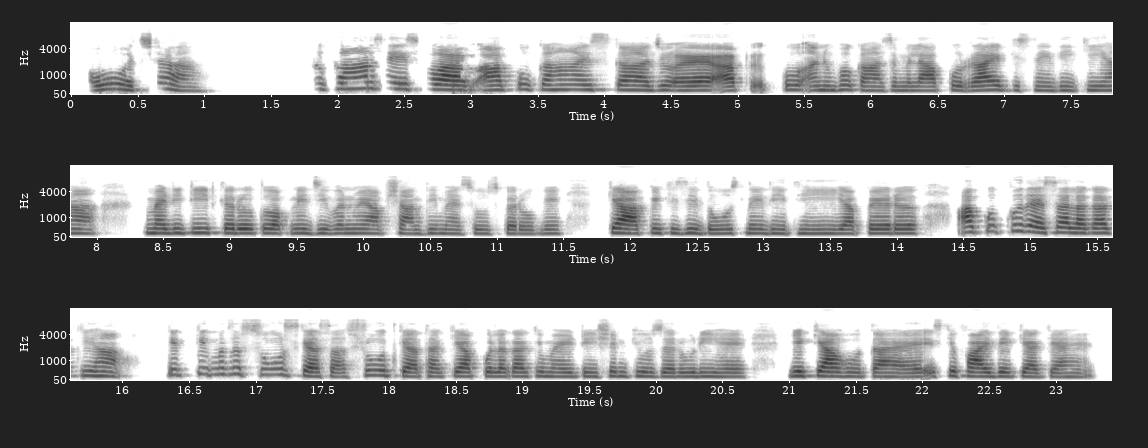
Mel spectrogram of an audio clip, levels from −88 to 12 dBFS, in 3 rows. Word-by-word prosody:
ओह 255 +3 0
अच्छा। 240 +5 -3 1.1
तो 275 - -9
कहाँ 295 +2 +2
से 300 -2 -6
इसको 265 0 -6
आप 235 -2 +8
आपको 235 +3 0
कहाँ 250 0 -2
इसका 240 -2 0
जो 225 +1 -3
है 215 +1 +6
अ, - - +6
आपको 205 +4 +1
अनुभव 225 +2 -3
कहाँ 210 -3 -1
से 210 +1 -9
मिला, 205 0 -1
आपको 205 +2 -2
राय 220 +3 +4
किसने 215 -1 -10
दी? 210 0 -7
की 220 0 -5
हाँ, 215 -1 -2 0.4
मेडिटेट 230 +1 -1
करो 220 -1 +4
तो 225 +1 -3
अपने 220 +1 -1
जीवन 215 0 -4
में 220 - -3
आप 210 0 -3
शांति 210 0 -4
महसूस 200 -1 -8
करोगे। 200 0 -5 0.4
क्या 235 -2 +9
आपके 215 +2 +5
किसी 225 0 -3
दोस्त 215 +2 -5
ने 215 -1 -3
दी 210 0 -4
थी 210 0 -4
या 205 -1 +2
फिर 215 0 +2 0.5
आपको 280 +3 +4
खुद 330 +1 -6
ऐसा 255 -2 +4
लगा 235 -1 +4
कि 245 +2 -5
हाँ, 230 -2 +1 0.4
कि, 290 - -4
कि 315 +4 -11
मतलब 325 +1 -5
सोर्स 295 -5 -9
कैसा 210 -4 +2
स्रोत 260 +5 -5
क्या 215 -4 +3
था 210 - 0
कि 215 +2 -5
आपको 215 +1 +1
लगा 210 0 0
कि 225 +1 -6
मेडिटेशन 210 +1 -4
क्यों 220 +1 -3
ज़रूरी 205 +1 -3
है, 200 0 -5 0.3
ये 230 0 +4
क्या 230 -1 +7 0.2
होता 205 0 0
है? 195 0 -1
इसके 225 +3 -2
फायदे 210 -2 +4
क्या-क्या 195 -2 -2
हैं? 190 -1 -10
220 Hz, 185 wpm, -23 LUFS, 210-240 Hz, 1.1 s, क्या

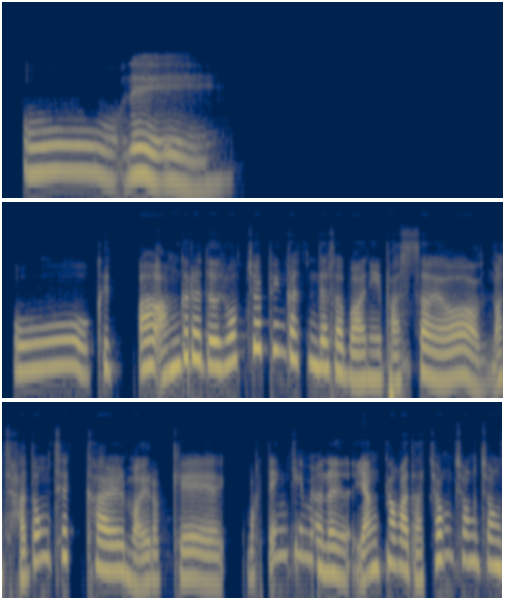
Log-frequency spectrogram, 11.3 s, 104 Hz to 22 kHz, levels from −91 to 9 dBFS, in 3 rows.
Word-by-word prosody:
어 215 -3 -4
네예. 165 -7 -3 2.2
오 235 +1 0
그 235 - -3 0.2
아 250 -5 +6
안 235 +5 +3
그래도 300 -5 +5
홈쇼핑 385 - +2
같은 295 -5 0
데서 240 -3 +3
많이 180 -1 0
봤어요. 185 0 +1
막 - - -3
자동 295 +8 -1
채칼 250 -9 +1
막 165 -6 -1
이렇게 175 0 -2 0.2
막 190 - -10
땡기면은 300 - -1
양파가 240 +1 +3
다 180 - -3
청청청 295 -4 -1
225 Hz, 230 characters per minute, -24 LUFS, 185-275 Hz, 2.2 s, 아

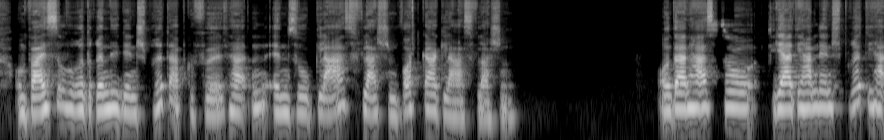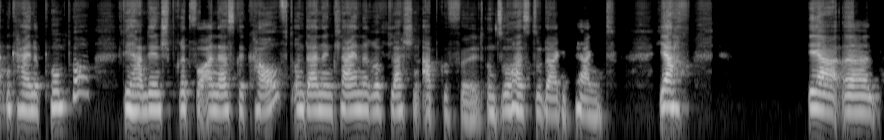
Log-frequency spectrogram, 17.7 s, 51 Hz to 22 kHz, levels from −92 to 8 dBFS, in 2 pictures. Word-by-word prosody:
Und 170 -2 -4
weißt 175 +7 +9
du, 225 - -4
wo 195 -1 0
drin 185 +1 +2
die 205 0 +3
den 170 -2 -3
Sprit 200 +10 -2
abgefüllt 155 +3 -4
hatten? 185 +5 -1
In 170 -1 0
so 165 0 0
Glasflaschen, 165 -5 0
Wodka 195 -2 +1
Glasflaschen. 140 -4 -4 1.4
Und 180 +2 +2
dann 200 +1 +8
hast 210 +1 +5
du 205 -2 0 0.2
ja, 200 +1 +7
die 200 +1 0
haben 205 +1 +3
den 210 0 0
Sprit 215 +6 -3
die 215 -1 -2
hatten 205 - 0
keine 190 -2 -2
Pumpe, 215 - -4 0.5
die 200 -2 +2
haben 185 -1 -2
den 195 0 -1
Sprit 200 +1 -5
woanders 185 -1 -1
gekauft 185 0 -5
und 195 0 -4
dann 185 0 0
in 185 -1 -4
kleinere 185 0 -2
Flaschen 180 0 -7
abgefüllt. 145 -5 -9
Und 170 -3 -7
so 185 +2 -1
hast 185 -1 -2
du 170 - -9
da 160 - -4
getankt, 155 -3 -8 0.4
ja. 220 -1 +5 1.3
Ja, 180 -3 +2
äh, - - -5
185 Hz, 165 wpm, -22 LUFS, 175-205 Hz, 1.4 s, weißt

